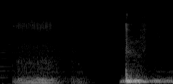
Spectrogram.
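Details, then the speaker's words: Two low, rattly snores from a sleeping adult woman who fell asleep during a livestream, separated by a short quiet pause. ">> Was she snoring? >> WHO IS THAT, HER? Oh my god, that's the cutest thing I've ever heard in my [ __ ] life."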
